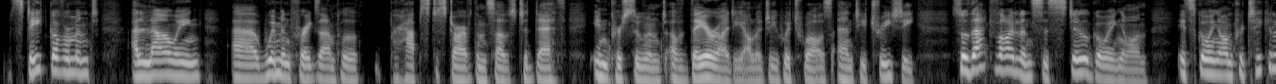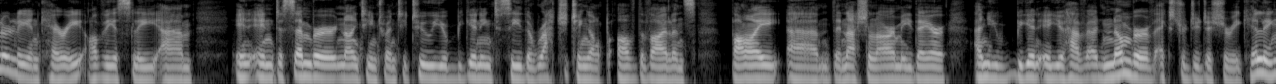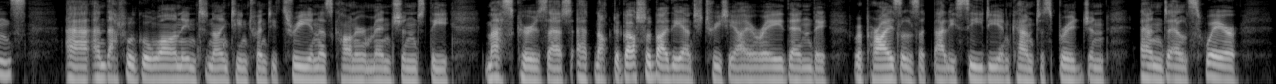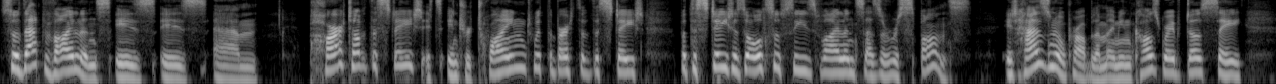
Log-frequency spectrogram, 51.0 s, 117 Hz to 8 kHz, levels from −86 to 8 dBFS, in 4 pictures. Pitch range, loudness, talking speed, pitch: 140-180 Hz, -24 LUFS, 160 wpm, 150 Hz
